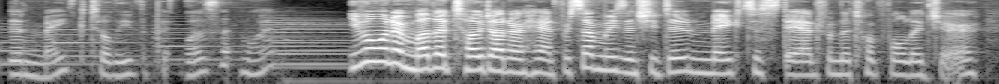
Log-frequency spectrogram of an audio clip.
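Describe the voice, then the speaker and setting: Reading a visual novel aloud for a relaxed let's play, this woman speaks briskly at a medium pitch. Music runs in the background, and she trips over some words and drops in playful comments.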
